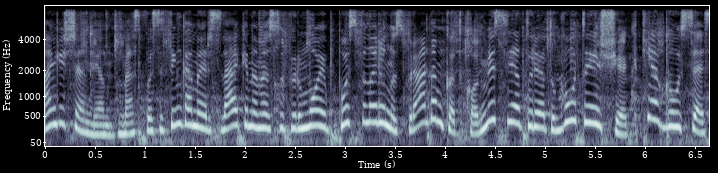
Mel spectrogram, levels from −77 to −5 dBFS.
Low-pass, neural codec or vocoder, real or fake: 7.2 kHz; codec, 16 kHz, 4 kbps, FunCodec, trained on Chinese and English, 50 frames a second; fake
